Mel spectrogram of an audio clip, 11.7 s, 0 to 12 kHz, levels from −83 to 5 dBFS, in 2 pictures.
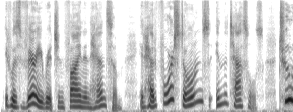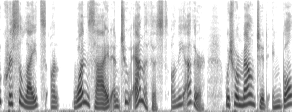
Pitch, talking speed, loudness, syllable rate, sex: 210 Hz, 155 wpm, -19 LUFS, 4.5 syllables/s, female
